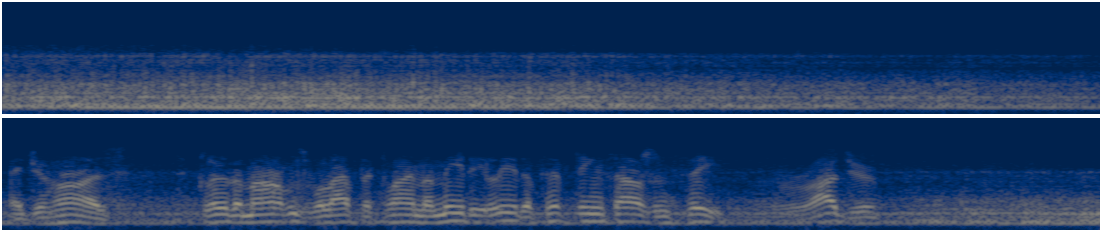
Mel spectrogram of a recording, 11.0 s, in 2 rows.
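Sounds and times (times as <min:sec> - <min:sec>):
B-29 bomber engines roaring: 0:00.0 - 0:10.9
speech: 0:05.6 - 0:10.0.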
